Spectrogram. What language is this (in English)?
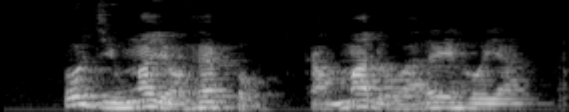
Igbo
